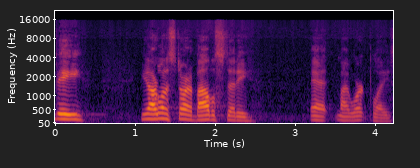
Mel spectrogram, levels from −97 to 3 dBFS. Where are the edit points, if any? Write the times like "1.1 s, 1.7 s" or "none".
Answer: 1.3 s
